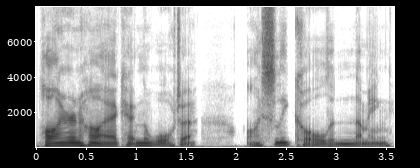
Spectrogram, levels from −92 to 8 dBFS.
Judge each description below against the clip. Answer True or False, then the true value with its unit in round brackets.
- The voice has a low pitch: True (120 Hz)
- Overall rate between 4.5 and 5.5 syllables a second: True (5.2 syllables/s)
